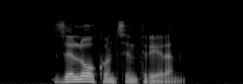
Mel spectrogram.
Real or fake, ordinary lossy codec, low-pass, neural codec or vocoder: real; none; none; none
